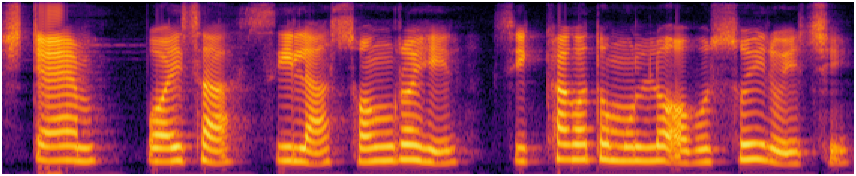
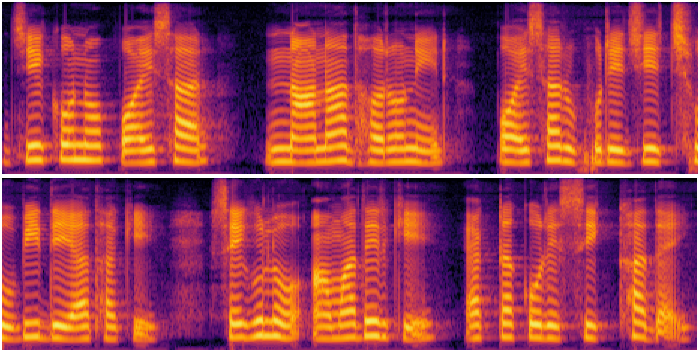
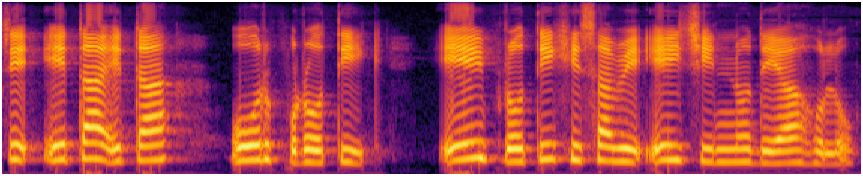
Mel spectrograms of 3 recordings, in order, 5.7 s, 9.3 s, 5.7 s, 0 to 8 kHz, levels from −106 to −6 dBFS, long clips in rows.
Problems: background sounds at intervals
